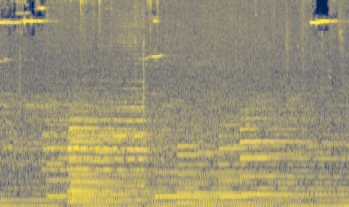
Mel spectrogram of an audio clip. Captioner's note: horn honks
